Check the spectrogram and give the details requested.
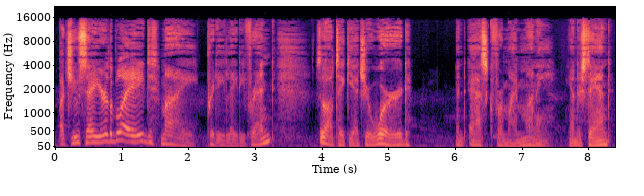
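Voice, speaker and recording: An oily space swindler in a video game. The voice is lowish and raspy, swinging up and down as it wheedles with fake chumminess and insinuation. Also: male voice, very animated, a little slow, exaggerated voice. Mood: smug, needling. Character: sleazy, wheedling male space-smuggler swindler, falsely chummy.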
